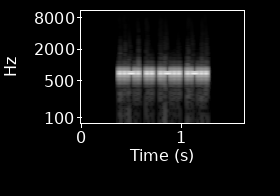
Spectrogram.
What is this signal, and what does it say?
Morse code, heard as a keyed tone, about 53 wpm, 700 Hz. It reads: FILL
